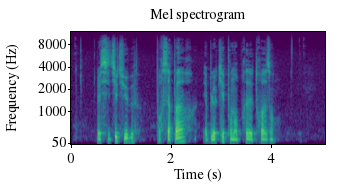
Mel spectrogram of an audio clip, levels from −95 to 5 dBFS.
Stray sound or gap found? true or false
false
